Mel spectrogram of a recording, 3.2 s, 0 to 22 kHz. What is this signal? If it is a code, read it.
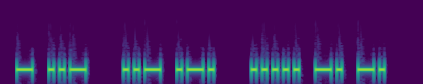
Morse code, heard as a keyed tone, about 40 wpm, spaced as for 35 wpm, 700 Hz. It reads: TU UR 5NN
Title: Speed-Racing Common QSO Phrases - 30wpm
